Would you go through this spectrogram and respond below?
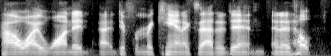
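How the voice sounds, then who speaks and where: A man's voice: mid-range voice, monotone, normal speed, gravelly, fairly bright tone, clear, resonant tone, dry recording, muffled recording, soft background music. A man in casual conversation as a podcast co-host, explaining things in a matter-of-fact way. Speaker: podcast co-host and game master.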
